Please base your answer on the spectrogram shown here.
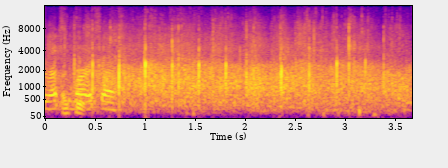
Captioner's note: audience applauds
